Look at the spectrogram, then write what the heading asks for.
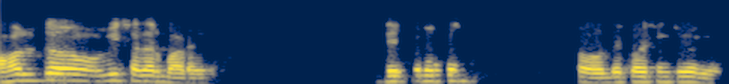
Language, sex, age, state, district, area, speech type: Marathi, male, 30-45, Maharashtra, Osmanabad, rural, conversation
